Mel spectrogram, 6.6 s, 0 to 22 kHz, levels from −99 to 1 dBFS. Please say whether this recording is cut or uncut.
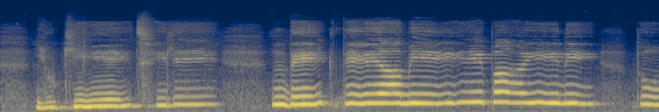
uncut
